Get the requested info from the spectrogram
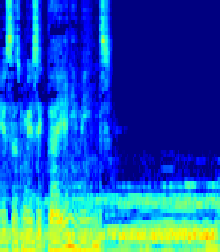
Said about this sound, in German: Die Schallplatte … hat so viele von uns zum ersten Mal dazu gebracht, sich Kommunikation von Tieren anzuhören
